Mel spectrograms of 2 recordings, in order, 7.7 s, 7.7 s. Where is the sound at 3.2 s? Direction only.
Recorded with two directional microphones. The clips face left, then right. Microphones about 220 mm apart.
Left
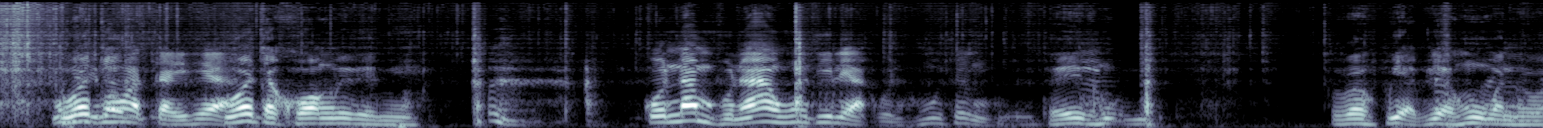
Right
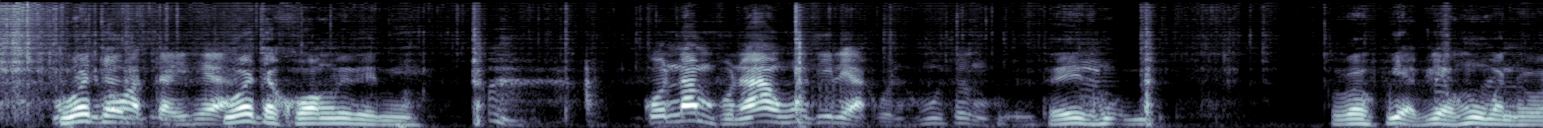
15° left (ahead or behind).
